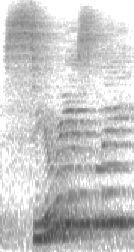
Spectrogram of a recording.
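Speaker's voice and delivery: incredulous. Retold or imitated. The woman hearing the wrong name, incredulous. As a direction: shoot it up in disbelief. Reacting to being called Brenda.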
